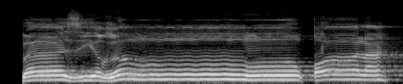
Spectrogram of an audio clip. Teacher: fathah tanwin bertemu qof ikhfa Hakiki kita samarkan bunyi fathah tanwin dan mendengung selama tiga harakat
